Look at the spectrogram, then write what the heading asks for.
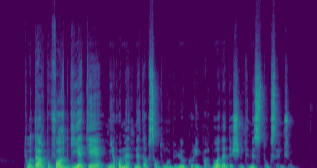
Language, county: Lithuanian, Vilnius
